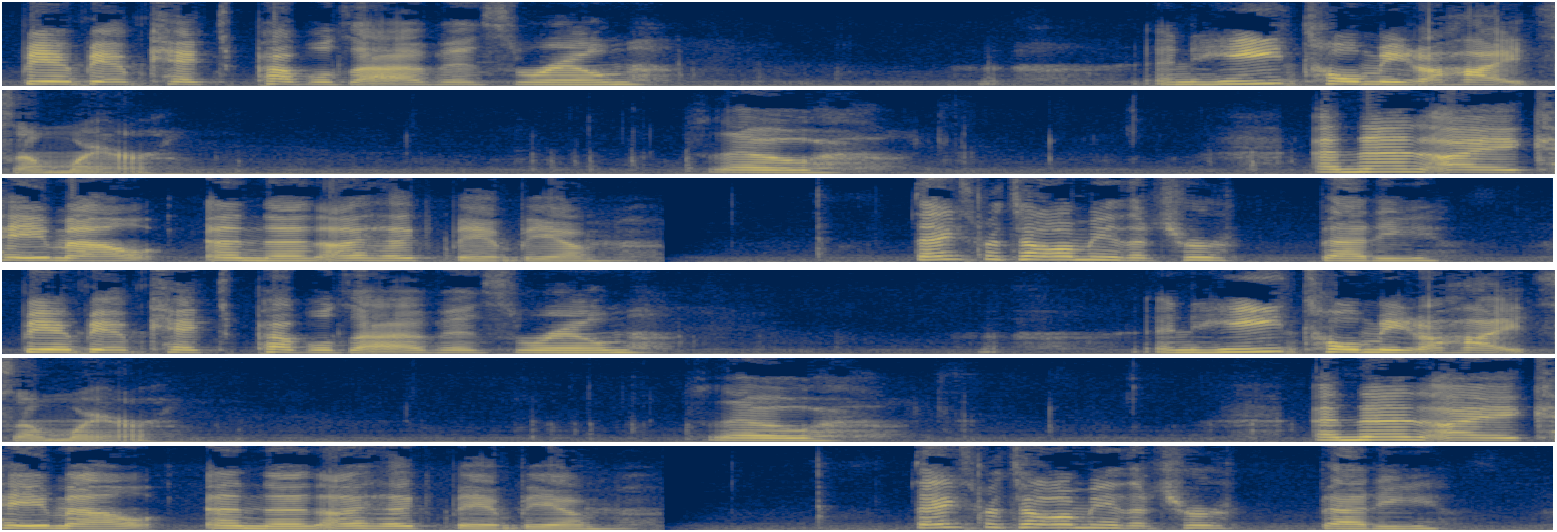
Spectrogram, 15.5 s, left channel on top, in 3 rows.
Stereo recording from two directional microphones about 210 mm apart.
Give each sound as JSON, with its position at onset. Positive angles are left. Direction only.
{"t": 0.0, "sound": "a woman's voice", "side_deg": -20}
{"t": 3.3, "sound": "a woman's voice", "side_deg": -25}
{"t": 7.4, "sound": "speech", "side_deg": -25}
{"t": 9.3, "sound": "a woman's voice", "side_deg": -25}
{"t": 13.4, "sound": "a woman's voice", "side_deg": 10}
